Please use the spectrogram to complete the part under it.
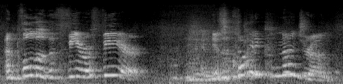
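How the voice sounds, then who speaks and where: Stage play reading, echoey: actress as high-voiced female future researcher, prim, precise, anxious rule-follower. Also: sing-song, normal speed, far from the mic, a crowd in the background. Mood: earnest, anxious. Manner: precise, formal, didactic. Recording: echoey, noisy live room recording.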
